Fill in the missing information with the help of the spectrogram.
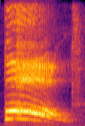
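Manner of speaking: high, booming shout; calling out. Acted. Granny calls for someone, high loud shout. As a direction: holler it out long. Actress repeats the called-out line.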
